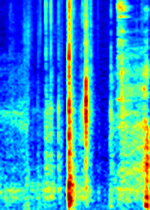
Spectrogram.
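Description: Side cutters snipping a plastic sword holder off the back of an action figure: sharp clicks with small handling noises between, the clearest snap about a second in and another just after.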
